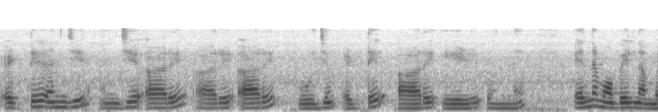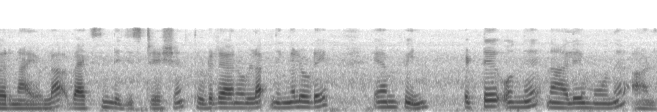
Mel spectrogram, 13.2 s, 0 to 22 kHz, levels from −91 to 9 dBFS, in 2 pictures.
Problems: none marked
